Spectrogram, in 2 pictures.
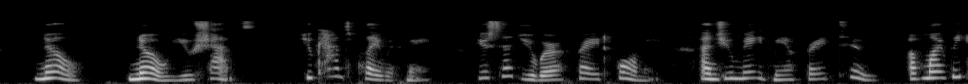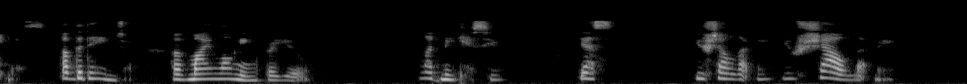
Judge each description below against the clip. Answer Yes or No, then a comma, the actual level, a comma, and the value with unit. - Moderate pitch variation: Yes, average, 4.2 semitones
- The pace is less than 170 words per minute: Yes, average, 145 wpm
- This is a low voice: No, high, 245 Hz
